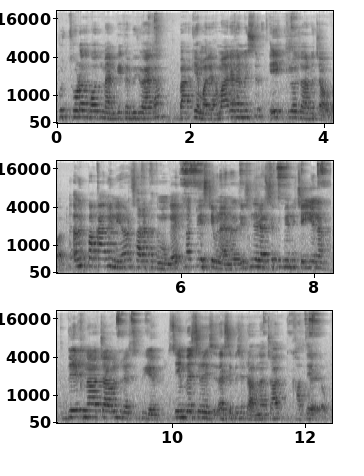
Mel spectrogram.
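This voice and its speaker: A woman's voice: medium pitch, fairly quick, hardly any pauses. Chatty woman vlogger, echoey room. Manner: teasing, chatty, talks to viewers. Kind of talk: casual vlog chat. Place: hospital then home. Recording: echoey room, light noise.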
